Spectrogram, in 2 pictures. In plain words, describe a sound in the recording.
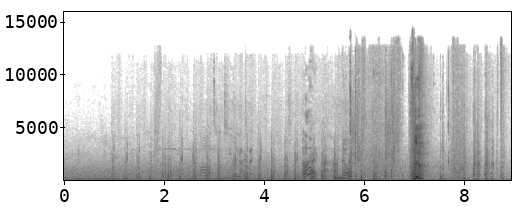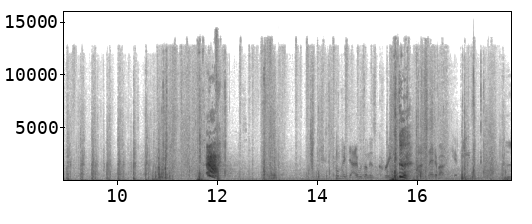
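Footsteps run quickly on pavement and grass.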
